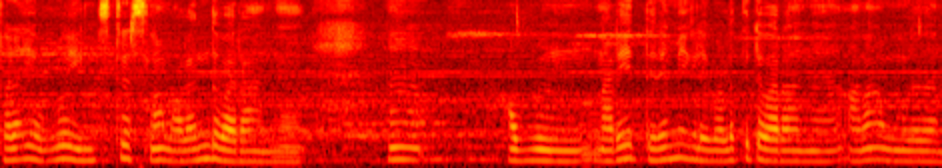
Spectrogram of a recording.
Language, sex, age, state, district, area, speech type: Tamil, female, 18-30, Tamil Nadu, Thanjavur, urban, spontaneous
